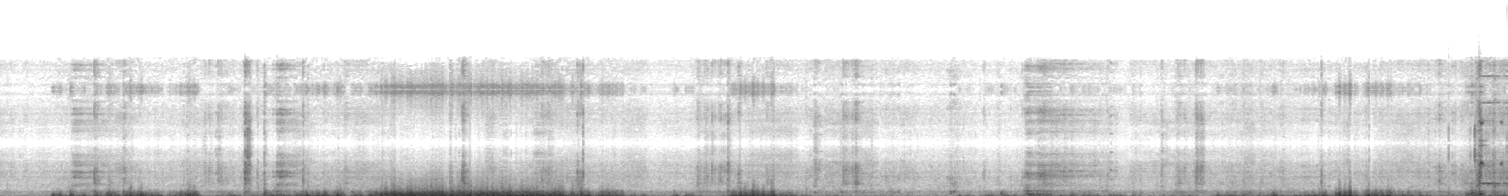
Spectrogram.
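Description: A sailing boat moves under sail with continuous rushing water and wind noise that swells and fades in long surges, loud and close, with no voices.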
